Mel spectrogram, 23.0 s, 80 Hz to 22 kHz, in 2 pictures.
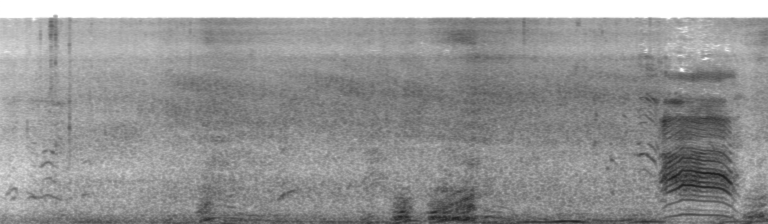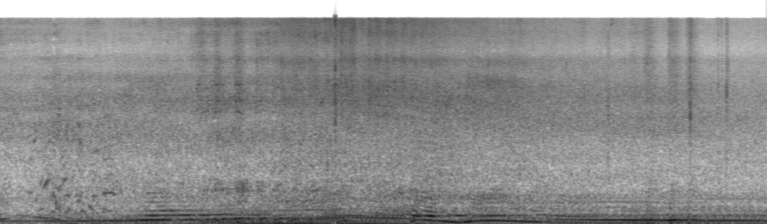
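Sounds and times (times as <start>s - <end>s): car engines running at low revs: 0.0s - 23.0s.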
